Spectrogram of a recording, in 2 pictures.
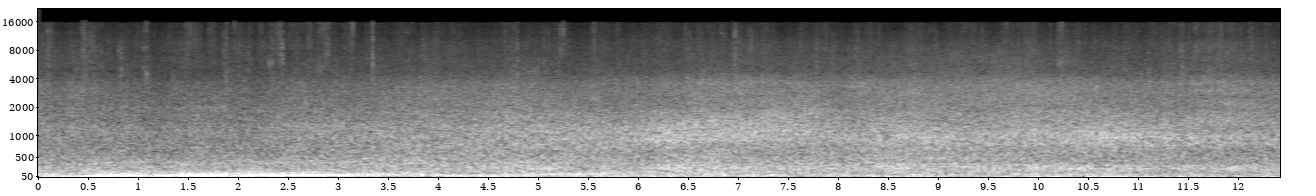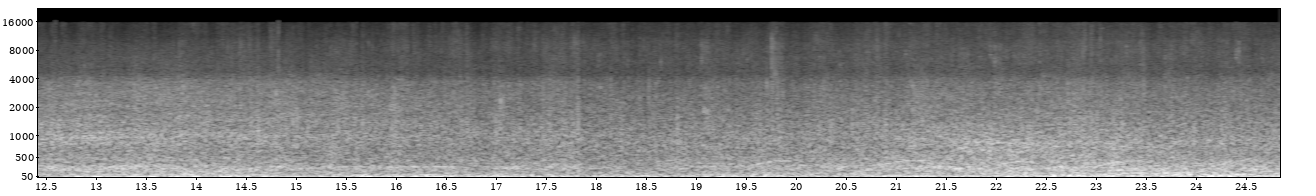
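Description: Heavy rain falling on a city street, a steady hiss, with traffic on the wet road: a deep vehicle rumble, loudest in the first few seconds, and a swell of hiss from about six to twelve seconds in.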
